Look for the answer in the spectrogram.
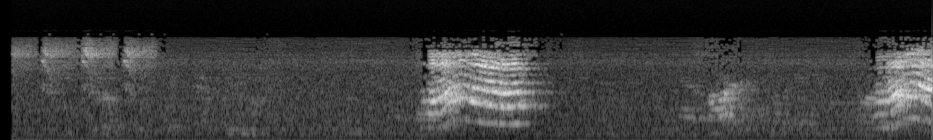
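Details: Solomon Island eclectus parrot, a pet, talking and imitating a household red-lored amazon: two loud harsh squawky phrases with bending harmonics around two seconds and at the end, softer chatter between, faint rapid clicks at the start.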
